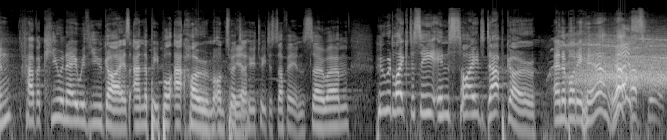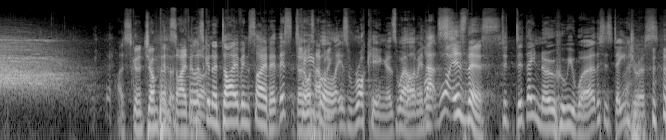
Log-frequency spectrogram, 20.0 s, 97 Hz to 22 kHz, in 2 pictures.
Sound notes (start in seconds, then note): 8.2 crowd; 8.2 loud cheering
